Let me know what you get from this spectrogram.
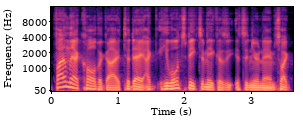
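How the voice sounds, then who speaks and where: A man's voice: lowish voice, fast talker, dry recording. Guy cohosting a podcast, jokey, voice swings up and down a lot, dry close sound. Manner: jokey, animated, acts out quoted voices. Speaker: podcast co-host. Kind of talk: casual banter.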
